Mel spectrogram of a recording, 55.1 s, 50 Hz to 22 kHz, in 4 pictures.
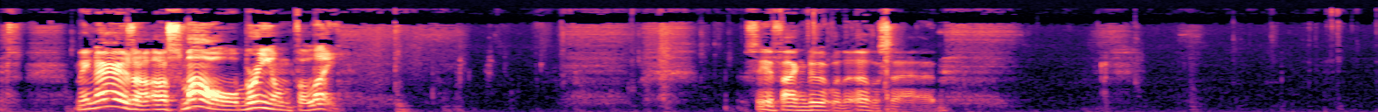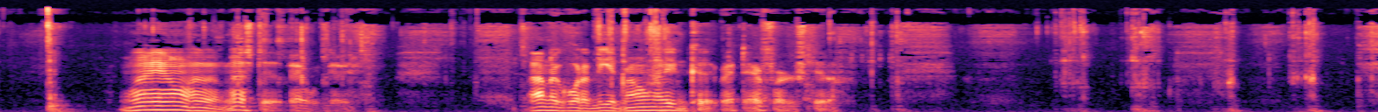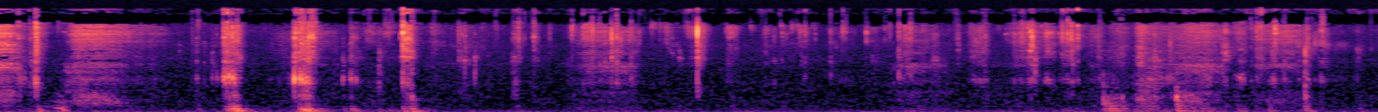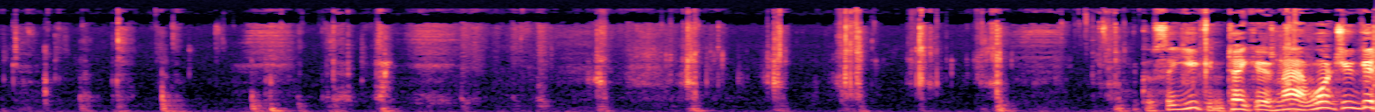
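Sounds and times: knife cutting and scraping fish: 11.1 - 14.7, 15.6 - 55.0.

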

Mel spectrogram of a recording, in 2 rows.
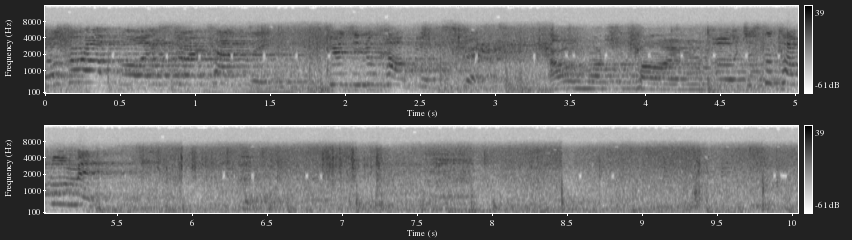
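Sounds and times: steady noisy rush: 0.0 - 10.0
footsteps on stage: 1.7 - 10.0.

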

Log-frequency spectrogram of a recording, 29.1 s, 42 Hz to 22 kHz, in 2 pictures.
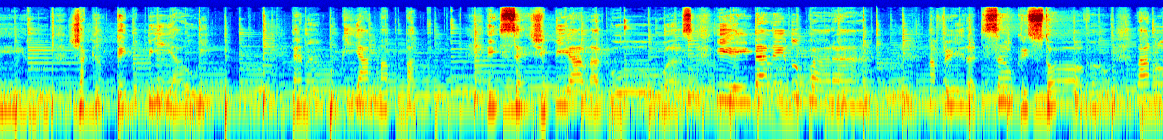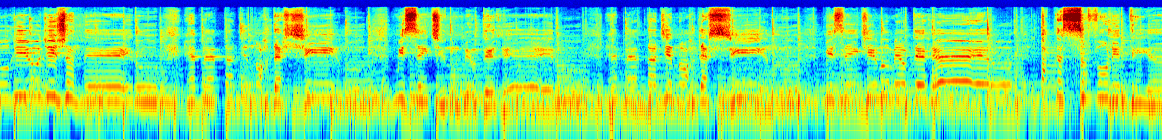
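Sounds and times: acoustic guitars fingerpicking: 0.0 - 29.0.

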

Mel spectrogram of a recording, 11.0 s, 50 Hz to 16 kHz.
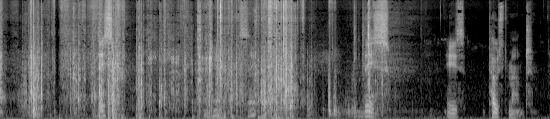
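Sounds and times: cardboard scraping and rustling: 0.0 - 7.7.

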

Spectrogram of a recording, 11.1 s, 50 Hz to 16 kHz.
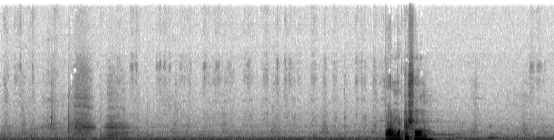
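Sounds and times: pen scratching while writing: 2.0 - 7.7.

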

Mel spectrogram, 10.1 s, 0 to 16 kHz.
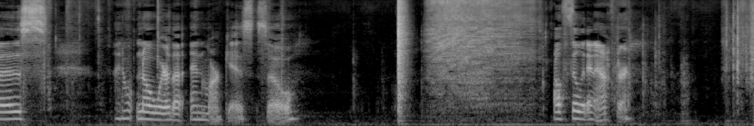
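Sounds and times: trimmer blade scraping cardstock: 5.6 - 7.3.

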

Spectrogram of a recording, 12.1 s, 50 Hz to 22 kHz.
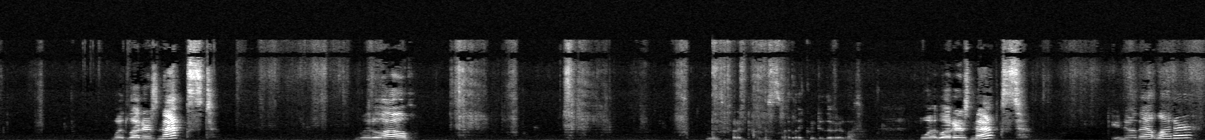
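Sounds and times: soft paper rustles: 2.2 - 8.6, 10.2 - 12.0.

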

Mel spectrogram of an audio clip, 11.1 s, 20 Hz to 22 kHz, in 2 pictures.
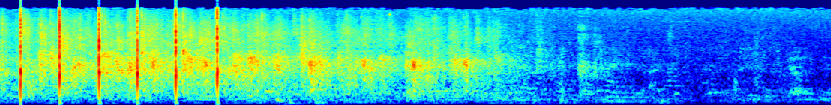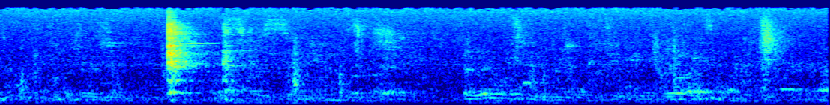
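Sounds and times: loud sharp claps: 0.0 - 4.0
audience applause: 0.0 - 4.1.

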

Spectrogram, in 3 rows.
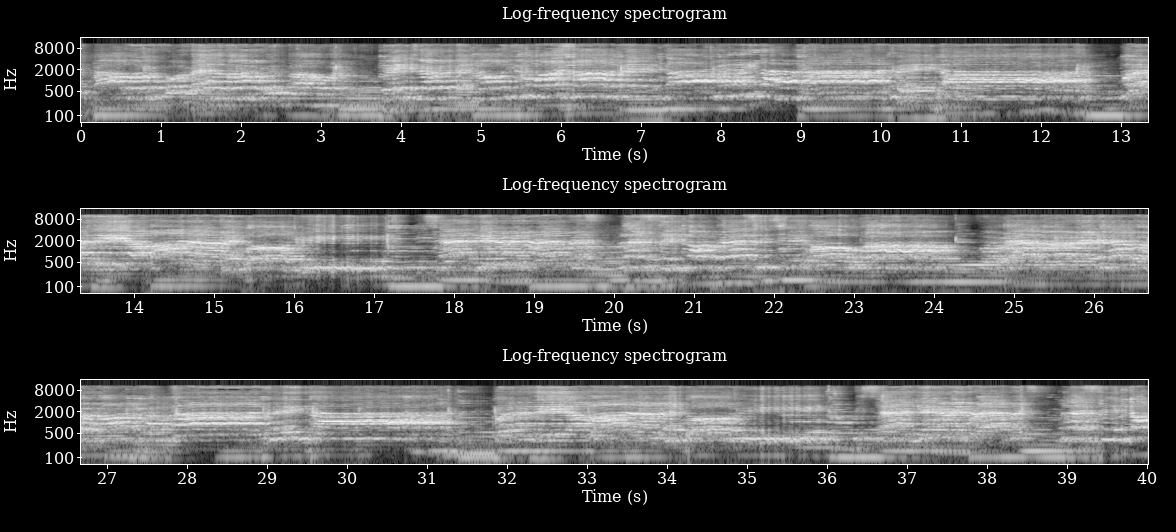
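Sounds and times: group singing gospel: 0.0 - 40.0.

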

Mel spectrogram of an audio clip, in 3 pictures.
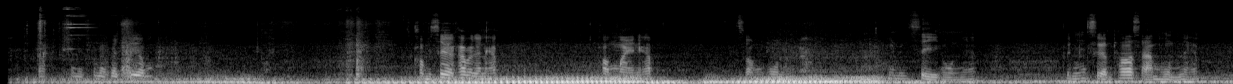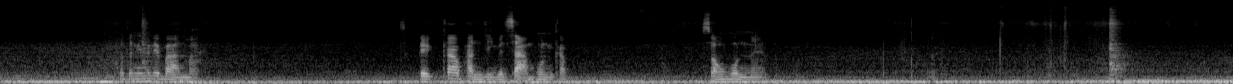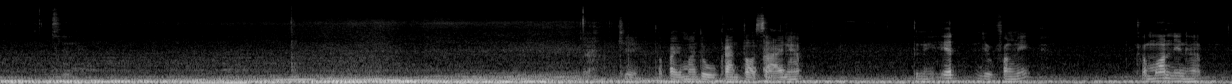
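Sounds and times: low machine rumble: 0.5 - 8.2.

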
